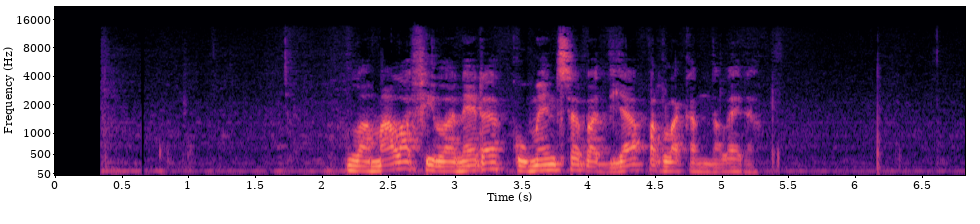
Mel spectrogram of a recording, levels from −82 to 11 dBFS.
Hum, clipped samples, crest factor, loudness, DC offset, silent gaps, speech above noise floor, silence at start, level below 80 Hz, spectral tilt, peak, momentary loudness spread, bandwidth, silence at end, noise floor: none; under 0.1%; 16 dB; -15 LUFS; under 0.1%; none; 32 dB; 0.35 s; -50 dBFS; -5 dB/octave; -2 dBFS; 14 LU; 13.5 kHz; 0.65 s; -46 dBFS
